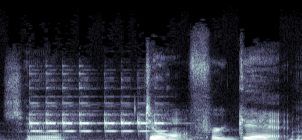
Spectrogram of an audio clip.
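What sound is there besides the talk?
phone alarm ringing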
